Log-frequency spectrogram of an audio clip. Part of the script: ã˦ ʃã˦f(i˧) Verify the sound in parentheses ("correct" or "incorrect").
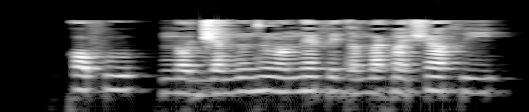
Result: correct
